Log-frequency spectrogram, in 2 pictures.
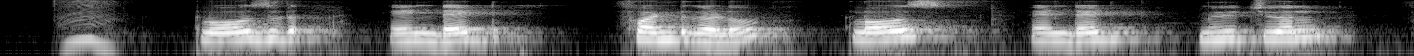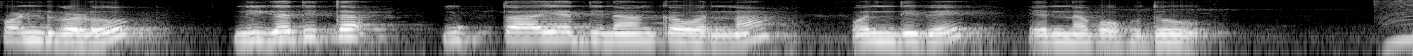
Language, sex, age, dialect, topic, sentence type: Kannada, female, 41-45, Mysore Kannada, banking, statement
